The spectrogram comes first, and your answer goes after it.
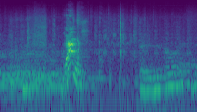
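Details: A single sharp bark from a Maltese or Yorkshire Terrier puppy in a Polish breeding kennel, cutting through a woman's Polish chatter to the dogs, with background music continuing underneath.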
